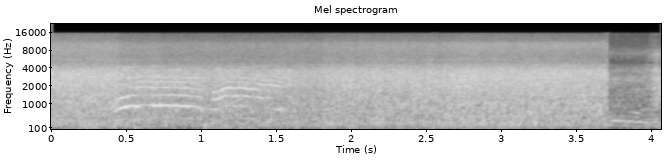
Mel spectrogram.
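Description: Floodwater rushing down a street as a torrent: a loud, steady rush of water. It cuts off suddenly shortly before the end.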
